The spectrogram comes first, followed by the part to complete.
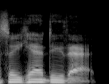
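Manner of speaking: ordinary talk, nothing marked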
